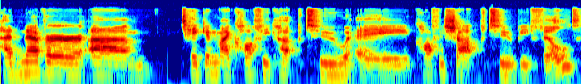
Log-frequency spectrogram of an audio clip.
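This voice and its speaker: A woman with an American accent has a bright, sharp tone, a fairly low pitch and fairly even intonation. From United States. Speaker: shop owner. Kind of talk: workshop presentation.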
